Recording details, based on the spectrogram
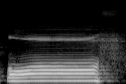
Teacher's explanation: قاف کو ادا کرنے کے لیے آپ کو اپنی زبان کو موٹی کرنی ہوگی، یعنی کہ اس کو بھی پر پڑھیں گے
